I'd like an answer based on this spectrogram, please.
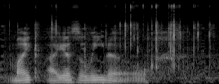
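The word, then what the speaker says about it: Mike Iuzzolino: And then that last card, if you want to know how to pronounce that guy's name, it is Mike Iazolino.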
